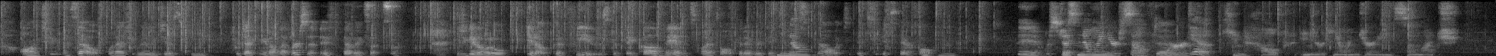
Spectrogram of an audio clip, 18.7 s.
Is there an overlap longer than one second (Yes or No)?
Yes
